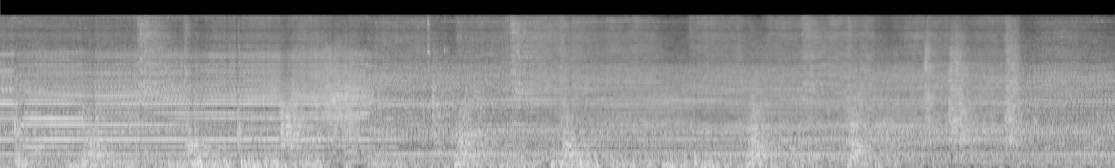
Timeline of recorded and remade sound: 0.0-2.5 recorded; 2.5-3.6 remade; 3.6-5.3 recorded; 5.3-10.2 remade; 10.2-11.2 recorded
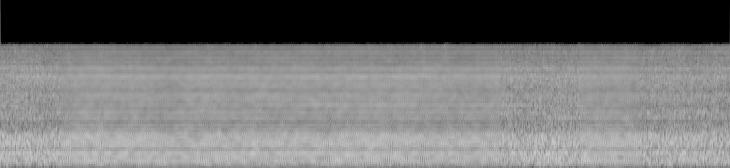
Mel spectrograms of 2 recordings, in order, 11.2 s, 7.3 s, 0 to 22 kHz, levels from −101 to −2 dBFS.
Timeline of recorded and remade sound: 0.0-0.6 recorded; 0.6-5.0 remade; 5.0-5.8 recorded; 5.8-6.4 remade; 6.4-7.3 recorded

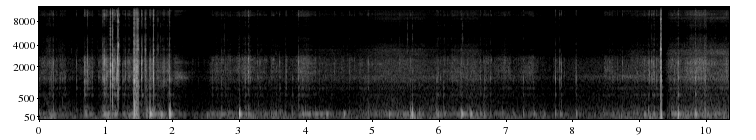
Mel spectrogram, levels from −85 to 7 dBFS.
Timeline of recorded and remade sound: 0.0-0.9 recorded; 0.9-2.2 remade; 2.2-3.9 recorded; 3.9-6.6 remade; 6.6-10.4 recorded

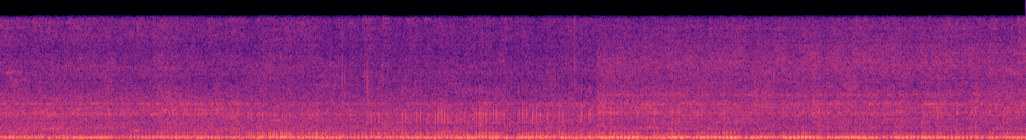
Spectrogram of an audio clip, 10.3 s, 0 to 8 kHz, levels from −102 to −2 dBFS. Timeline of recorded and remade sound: 0.0-4.7 recorded; 4.7-5.3 remade; 5.3-10.3 recorded

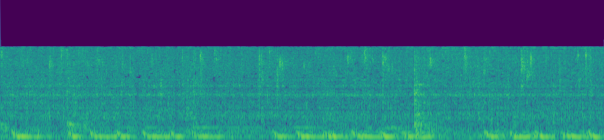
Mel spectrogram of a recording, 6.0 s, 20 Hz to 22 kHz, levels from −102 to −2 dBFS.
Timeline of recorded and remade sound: 0.0-3.3 recorded; 3.3-6.0 remade

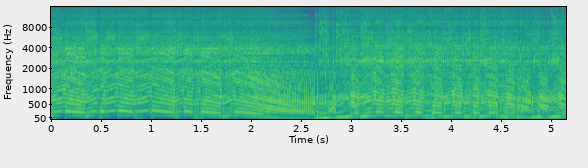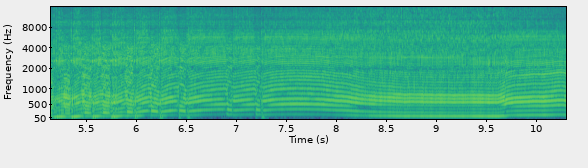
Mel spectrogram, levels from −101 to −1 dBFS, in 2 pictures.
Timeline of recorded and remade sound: 0.0-10.3 recorded

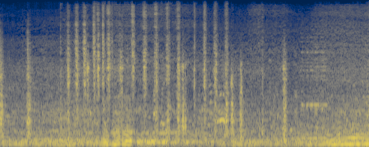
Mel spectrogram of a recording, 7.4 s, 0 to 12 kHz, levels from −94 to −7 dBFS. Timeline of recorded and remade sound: 0.0-2.3 recorded; 2.3-2.8 remade; 2.8-7.4 recorded

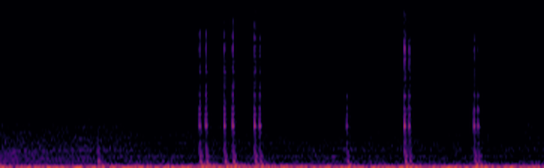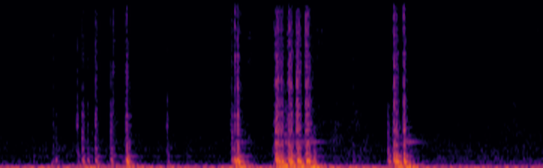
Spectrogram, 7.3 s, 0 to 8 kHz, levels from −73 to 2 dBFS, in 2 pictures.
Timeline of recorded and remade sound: 0.0-7.3 recorded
